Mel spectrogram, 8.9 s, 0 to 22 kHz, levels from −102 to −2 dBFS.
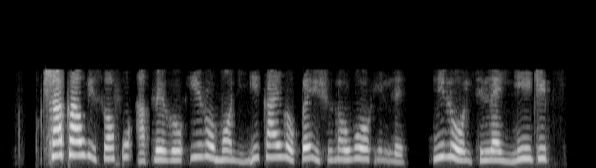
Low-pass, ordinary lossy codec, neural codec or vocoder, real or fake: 7.2 kHz; AAC, 16 kbps; codec, 16 kHz, 1 kbps, FunCodec, trained on Chinese and English, 50 frames a second; fake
